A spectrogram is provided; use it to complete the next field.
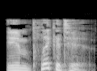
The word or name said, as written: implicative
